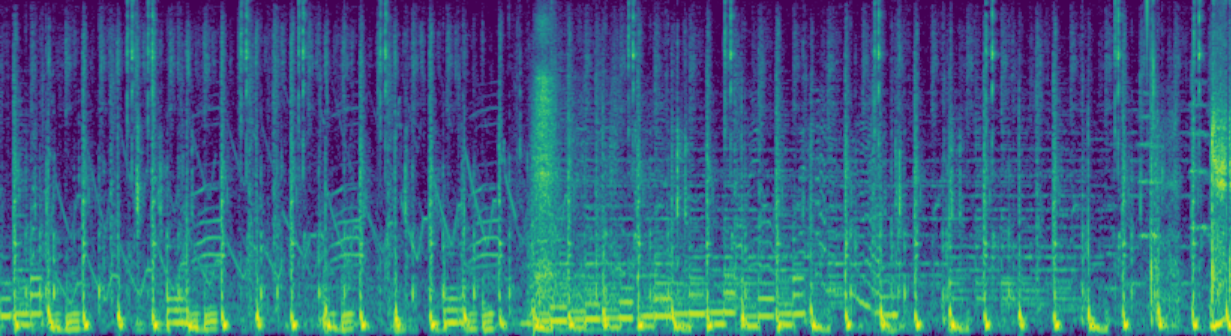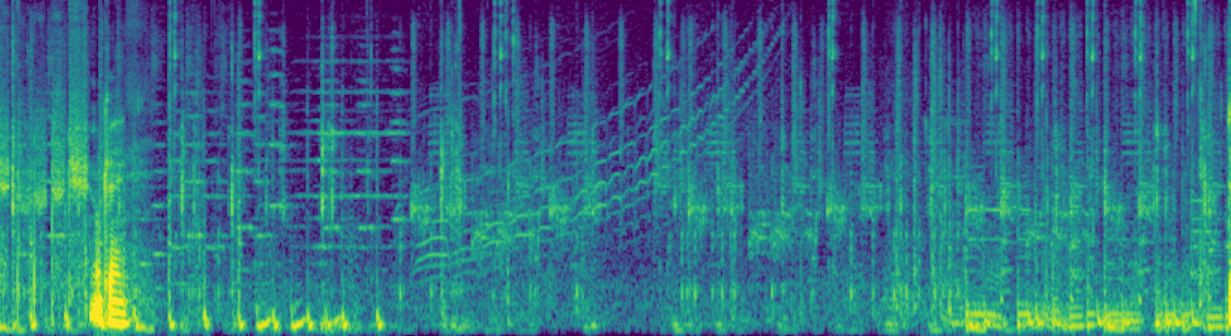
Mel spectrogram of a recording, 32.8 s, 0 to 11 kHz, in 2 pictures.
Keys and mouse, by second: 0.7 middle click, 1.6 click, 1.9 shift+click, 2.1 middle click, 2.6 g, 3.6 middle click, 3.9 click, 4.2 middle click, 4.6 g, 5.6 middle click, 5.9 shift+middle click, 6.4 middle click, 7.9 middle click, 8.3 click, 8.6 middle click, 9.0 g, 10.0-11.3 middle drag, 11.6 click, 11.8 shift+middle click, 12.0 middle click, 12.6 g, 13.4-14.4 middle drag, 14.8 click, 15.0 middle click, 15.4 g, 16.3 middle click, 16.8 middle click, 17.4 middle click, 17.9 middle click, 18.6 click, 18.9 shift+middle click, 19.7 shift+click, 20.6 f, 21.7 middle click, 22.4 ctrl+r, 23.5 middle click, 25.2 g, 25.5 middle click, 25.7 middle click, 26.2 middle click, 26.7 r, 27.8 middle click, 28.3 shift+middle click, 28.5 middle click, 28.9 middle click, 29.6 click, 30.2 shift+click, 30.4 f, 30.8 click, 31.5 shift+click, 31.8 f, 32.2 click.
